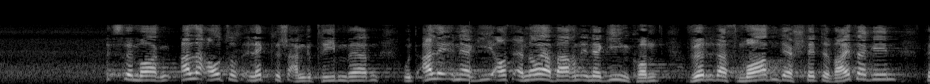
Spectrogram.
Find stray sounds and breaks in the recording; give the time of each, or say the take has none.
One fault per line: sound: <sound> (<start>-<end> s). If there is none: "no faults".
no faults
